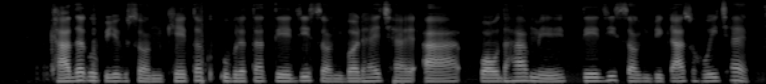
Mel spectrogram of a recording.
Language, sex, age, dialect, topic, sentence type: Maithili, male, 18-24, Eastern / Thethi, agriculture, statement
